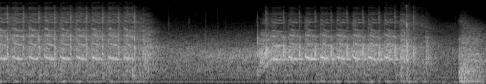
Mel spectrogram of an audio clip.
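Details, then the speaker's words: Triumph Tiger 800XC cranking with spark plugs out: quick free-spinning starter bursts, no firing, light clicking from the unpressurised hydraulic timing chain tensioner; starter works. "Now the clicking is going to be because that's a timing chain tensioner, because that is a hydraulic one."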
